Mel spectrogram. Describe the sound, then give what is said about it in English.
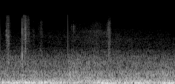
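Steady low rumble of a car interior on the move, a constant droning hum with a few faint ticks and clicks on top, no voices. “Now, I'm uh, broadcasting from the other car”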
